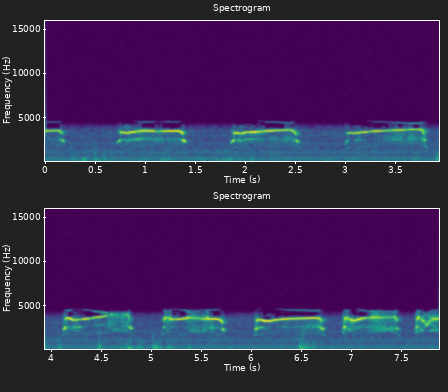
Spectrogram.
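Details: Port Lincoln, South Australia: osprey at a windy barge nest with two young chicks while the male delivers fish. Repeated piercing whistled phrases, each under a second, come in steady succession against a low wind noise.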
